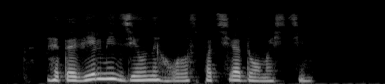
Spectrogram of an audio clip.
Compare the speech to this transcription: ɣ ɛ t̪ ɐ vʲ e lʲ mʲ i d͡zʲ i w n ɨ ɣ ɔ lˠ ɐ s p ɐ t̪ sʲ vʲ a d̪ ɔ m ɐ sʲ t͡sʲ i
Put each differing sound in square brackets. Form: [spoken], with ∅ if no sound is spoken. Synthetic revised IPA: ɣ ɛ t̪ ɐ vʲ e lʲ mʲ i d͡zʲ i w n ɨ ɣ ɔ lˠ ɐ s p ɐ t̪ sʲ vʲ a d̪ ɔ m ɐ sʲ t͡sʲ i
